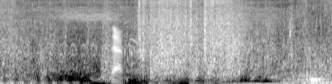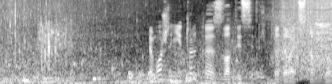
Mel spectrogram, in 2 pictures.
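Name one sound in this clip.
Water splashes as someone wades through a river.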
